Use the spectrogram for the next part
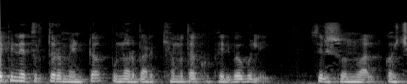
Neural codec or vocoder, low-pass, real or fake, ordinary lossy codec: none; 7.2 kHz; real; none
